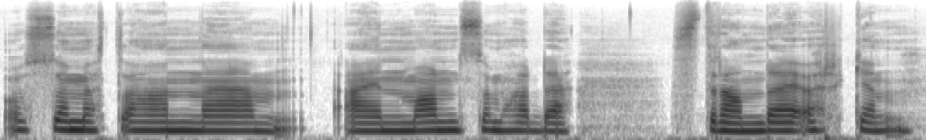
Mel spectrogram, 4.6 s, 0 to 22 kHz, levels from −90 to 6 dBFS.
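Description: It's a speech clip with one skip at 0.84 s, right after "så møtte": around 50 ms goes missing, likely audio missing between chunks, with the recorder working in 2-second blocks.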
